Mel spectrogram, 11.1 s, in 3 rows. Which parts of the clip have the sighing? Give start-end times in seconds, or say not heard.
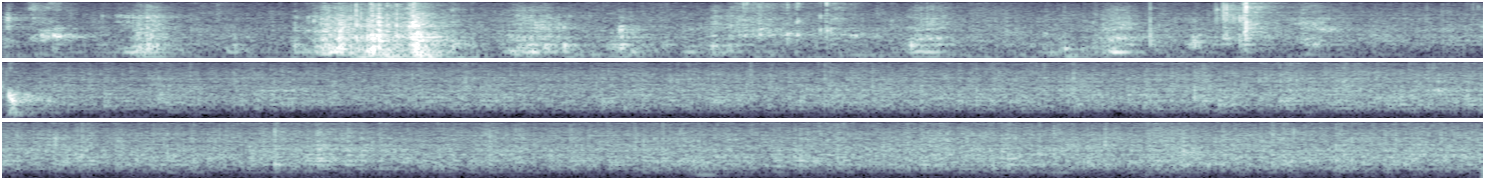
not heard.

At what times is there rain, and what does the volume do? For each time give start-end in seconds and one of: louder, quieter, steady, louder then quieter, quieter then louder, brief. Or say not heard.
0.0-11.0 louder.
